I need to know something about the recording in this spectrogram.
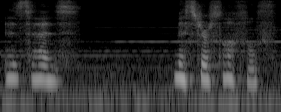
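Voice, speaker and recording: A woman voicing a shy, gentle female cat in a storybook reading, soft and hesitant. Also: fairly high pitch, little pitch movement, takes it slowly, faint music behind.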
